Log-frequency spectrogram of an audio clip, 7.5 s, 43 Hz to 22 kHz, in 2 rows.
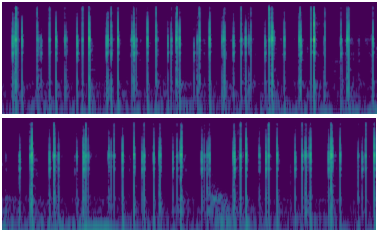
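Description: Long purple acrylic nails tap the two metal microphone capsules of a small black plastic Tascam DR-05 handheld recorder held upright. A rapid, uneven stream of dozens of sharp, bright clicks follows, each with a faint metallic ping near 2.7 kHz that dies away almost at once, over a quiet background hiss.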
